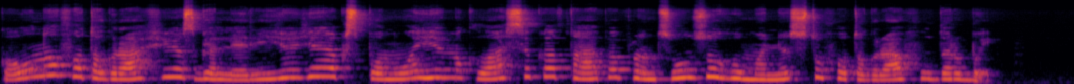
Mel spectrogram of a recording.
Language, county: Lithuanian, Vilnius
